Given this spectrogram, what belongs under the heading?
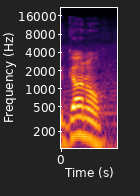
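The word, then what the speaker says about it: gunwale: whale gun oh but it's pronounced gunnel cuz that's how sailors say it hey wait did I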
